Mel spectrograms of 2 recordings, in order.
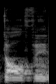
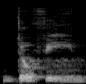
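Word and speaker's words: dauphin: By the way, dolphin is Huck's mispronunciation of the word doofine, which is prince in French.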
